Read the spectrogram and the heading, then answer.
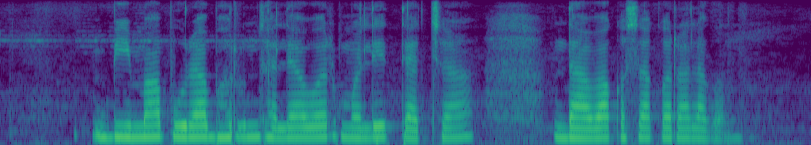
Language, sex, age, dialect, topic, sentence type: Marathi, female, 18-24, Varhadi, banking, question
